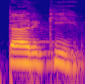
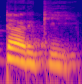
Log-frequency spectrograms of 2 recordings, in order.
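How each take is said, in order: Both takes have the same delivery.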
